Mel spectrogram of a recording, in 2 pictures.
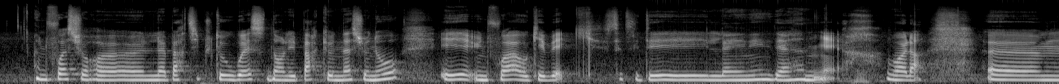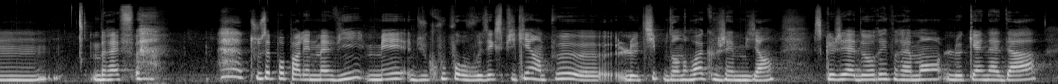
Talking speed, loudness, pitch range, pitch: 140 wpm, -17 LUFS, 205-240 Hz, 220 Hz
